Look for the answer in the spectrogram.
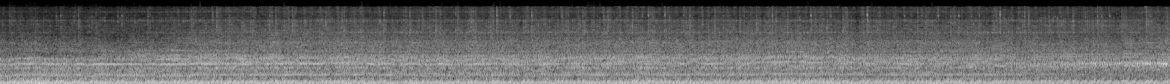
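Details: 1971 VW Bus Deluxe with rebuilt carb, running rich, choke set on top notch: low, lumpy, uneven idle before it dies, with a noisy generator. Owner suspects the carb is not dialed in correctly.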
